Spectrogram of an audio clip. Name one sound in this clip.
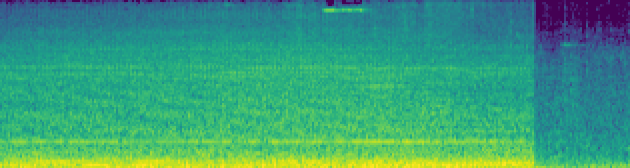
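A bus engine rumbles as the bus drives past close by.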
